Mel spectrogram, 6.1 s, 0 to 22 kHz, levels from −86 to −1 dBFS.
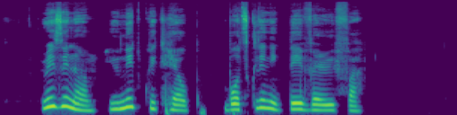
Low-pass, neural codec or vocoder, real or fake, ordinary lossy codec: none; none; real; none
